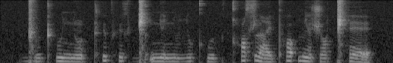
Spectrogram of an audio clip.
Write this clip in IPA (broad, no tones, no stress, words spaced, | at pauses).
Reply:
ɡ͡ǁuʈʰuɲõʔ ʈʰʏpʰʏxɡ͡ǁə̰ ɲɐɲuʎokʷʰekʷ qʰʏsˤɭe pʰɔʔʎɐ̃ʃɔǁʰɛ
